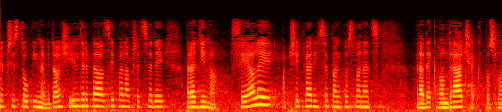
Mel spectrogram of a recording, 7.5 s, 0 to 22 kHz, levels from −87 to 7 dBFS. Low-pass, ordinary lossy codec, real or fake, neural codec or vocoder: 10.8 kHz; MP3, 48 kbps; fake; codec, 24 kHz, 0.9 kbps, WavTokenizer, medium speech release version 2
